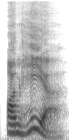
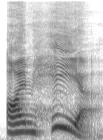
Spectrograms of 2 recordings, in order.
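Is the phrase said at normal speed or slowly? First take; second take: normal speed; slowly. First: The phrase is said at normal speed. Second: The phrase is said more slowly.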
